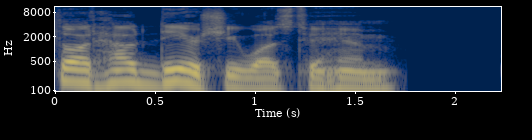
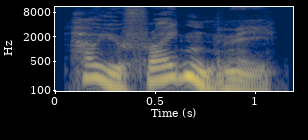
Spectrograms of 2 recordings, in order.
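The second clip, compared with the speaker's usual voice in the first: startled, higher voice with falling end; understated shock; mildly breathless fright; 4 semitones higher than usual. A narrator's reading. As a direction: catch your breath after a scare. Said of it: "breathing heavily".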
